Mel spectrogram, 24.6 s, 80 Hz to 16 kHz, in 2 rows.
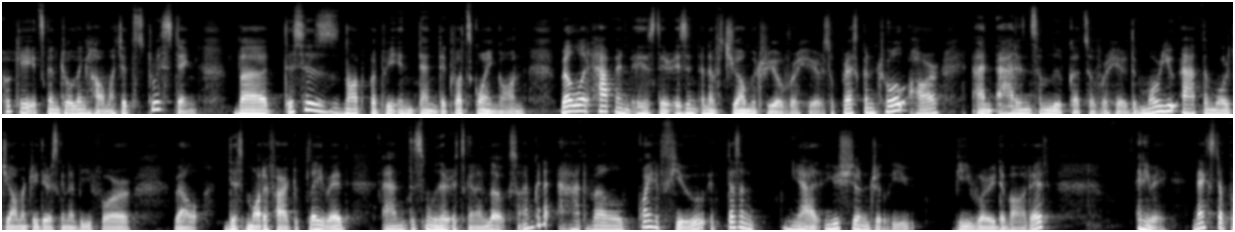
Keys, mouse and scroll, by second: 5.0 middle click, 6.3 Tab, 8.7 ctrl+r, 16.0 ctrl+z, 16.9 ctrl+r, 19.5 Tab, 19.9-20.2 scroll down 2, 20.8 middle click, 20.8-21.5 scroll down 1, 22.2 middle click, 22.6 scroll up 4, 23.3 shift+middle click, 23.7 shift+middle click.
